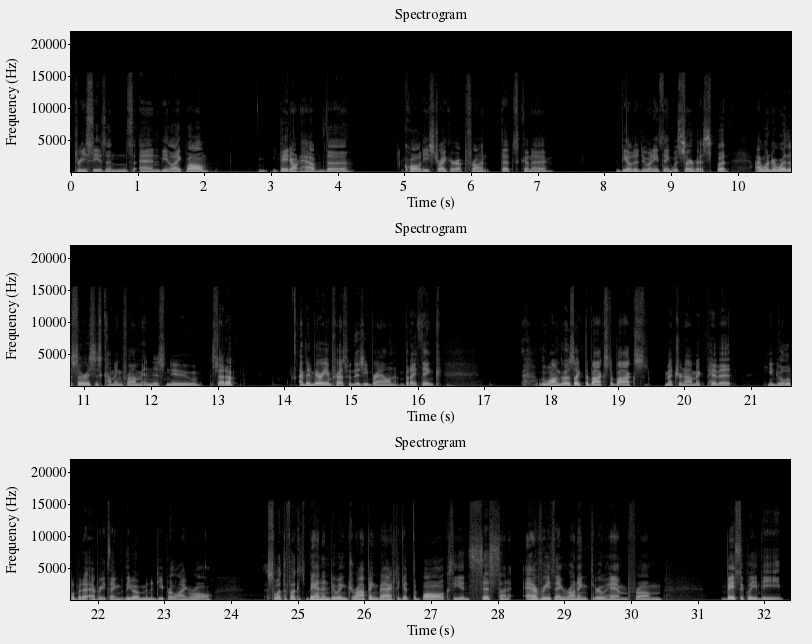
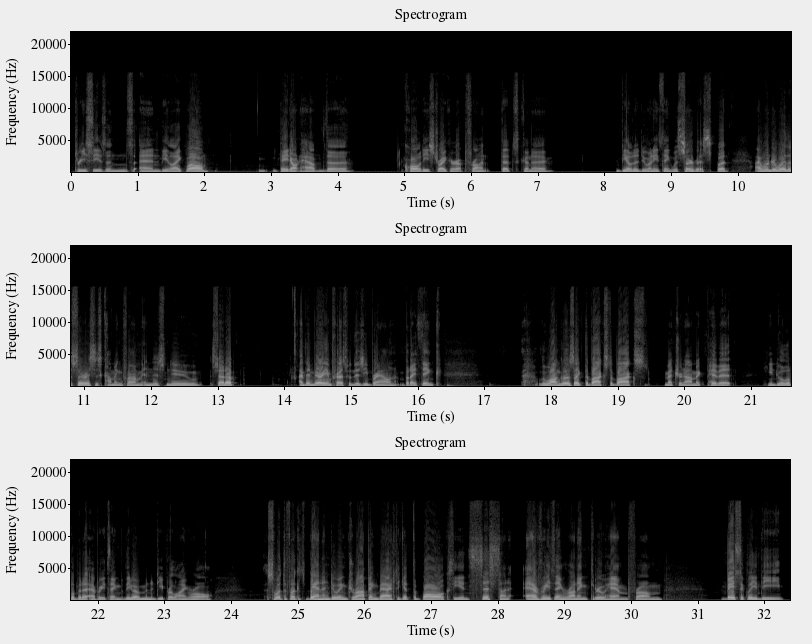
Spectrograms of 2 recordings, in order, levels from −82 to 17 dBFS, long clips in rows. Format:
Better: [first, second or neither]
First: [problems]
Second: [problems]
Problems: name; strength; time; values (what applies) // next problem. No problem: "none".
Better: first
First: none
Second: distortion; slight; 4% of the sound clipped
